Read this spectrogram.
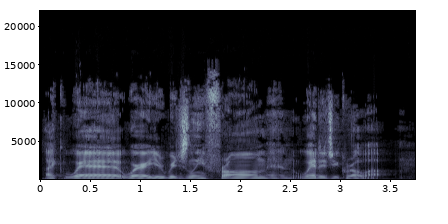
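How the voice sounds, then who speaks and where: A man's voice: lowish voice, fairly even intonation, normal speed. A man hosting a podcast, greeting his guest with enthusiasm and asking curious questions. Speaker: podcast host. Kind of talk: podcast intro and interview. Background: loud music during intro.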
